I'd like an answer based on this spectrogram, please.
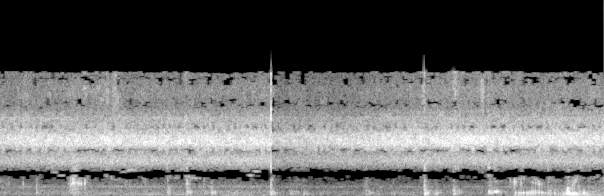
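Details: Loud thirteen-year cicadas around Nashville, Tennessee, keep up a steady high whining drone, with faint clicks and a few short crackling knocks and rustles mixed in.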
